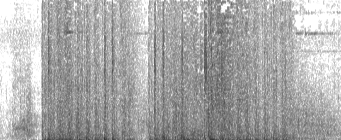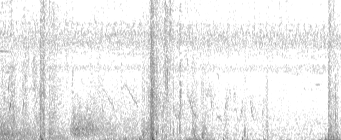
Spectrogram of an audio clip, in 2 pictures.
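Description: Rapid bursts of gunfire in Fortnite, loud and dense for a few seconds, then fading to scattered sharp cracks and impact snaps further off, with no voices.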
